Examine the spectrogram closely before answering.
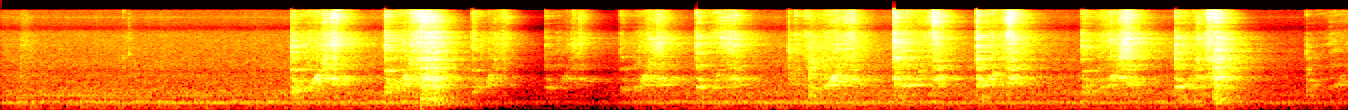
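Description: Pots, pans and metal kitchen utensils clattering and knocking together, a string of sharp clanks starting about two seconds in, loudest near three seconds, over a steady hum.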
